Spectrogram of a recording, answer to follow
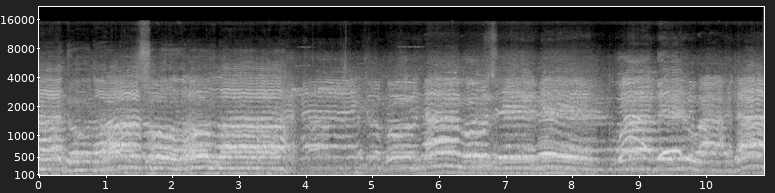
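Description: A large crowd of men chanting together in unison, a religious chant for a funeral, going in repeated phrases with brief breaks between them.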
